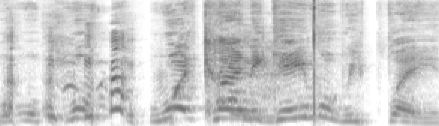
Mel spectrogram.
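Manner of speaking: high, slow, stuttering, halting voice. Imitating a man asked to play a game: Woody Allen impression. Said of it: "you guys did it so well".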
